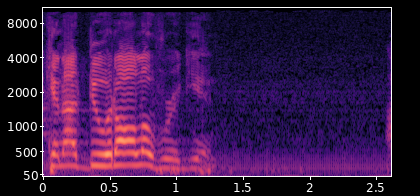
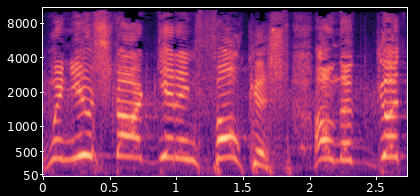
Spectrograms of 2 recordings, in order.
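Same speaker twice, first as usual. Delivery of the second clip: rising, louder sermon cadence, driving each line home; full-force preaching; 6 semitones higher, 8 dB louder than usual. Acted. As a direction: preach it out to the back row.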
